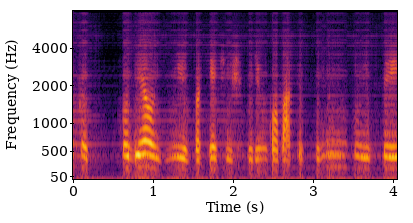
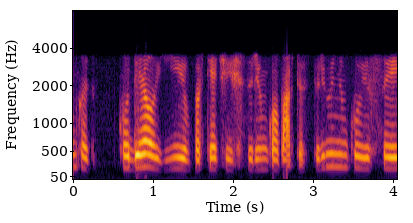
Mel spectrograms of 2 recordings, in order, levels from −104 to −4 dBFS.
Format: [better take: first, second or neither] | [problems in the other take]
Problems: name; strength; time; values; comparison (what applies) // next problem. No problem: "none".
second | noise reduction (neural separator model SepFormer DNS4)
